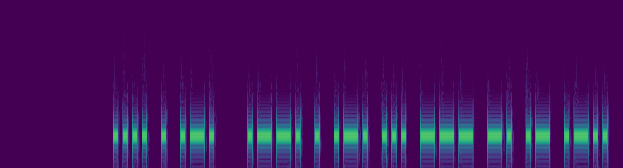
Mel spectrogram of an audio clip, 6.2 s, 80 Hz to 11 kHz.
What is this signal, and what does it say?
Morse code, heard as a keyed tone, about 25 wpm, 700 Hz. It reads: HER PERSONAL
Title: Sentences from Top 1000 Words - Review Part 6 - 25wpm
